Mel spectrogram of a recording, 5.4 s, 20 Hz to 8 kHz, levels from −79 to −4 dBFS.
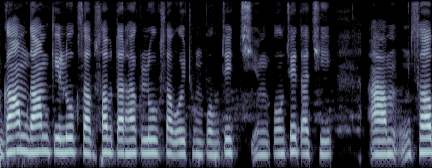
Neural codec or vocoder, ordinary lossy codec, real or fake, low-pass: none; none; real; none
